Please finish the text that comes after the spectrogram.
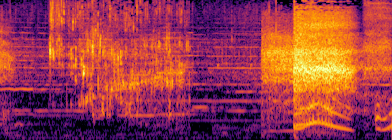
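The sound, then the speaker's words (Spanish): Water is poured into a glass as a drink, a steady splashing trickle that grows louder near the end, where the pitch rises as the glass fills. “Oye, qué mm. éxito de bebida. ¿Qué es? Agua.”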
